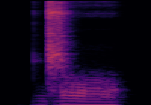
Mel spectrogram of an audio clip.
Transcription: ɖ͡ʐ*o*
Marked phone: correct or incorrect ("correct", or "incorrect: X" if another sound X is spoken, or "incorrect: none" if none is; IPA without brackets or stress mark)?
correct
